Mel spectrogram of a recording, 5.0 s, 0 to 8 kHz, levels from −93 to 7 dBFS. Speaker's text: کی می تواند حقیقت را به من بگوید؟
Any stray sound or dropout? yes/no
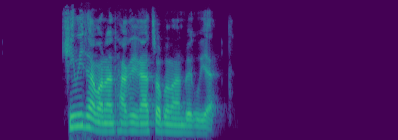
no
